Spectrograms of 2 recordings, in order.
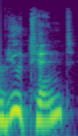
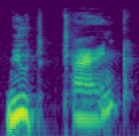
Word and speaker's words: Mutank: In Montreal, it'll be Mutank. Not mutant. Mutank and Zero Tolerance.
